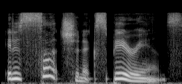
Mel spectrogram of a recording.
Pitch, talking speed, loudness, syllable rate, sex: 230 Hz, 165 wpm, -17 LUFS, 4.6 syllables/s, female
